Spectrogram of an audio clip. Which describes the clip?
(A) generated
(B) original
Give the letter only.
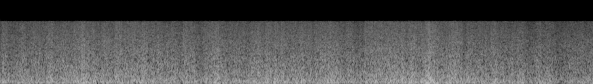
B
